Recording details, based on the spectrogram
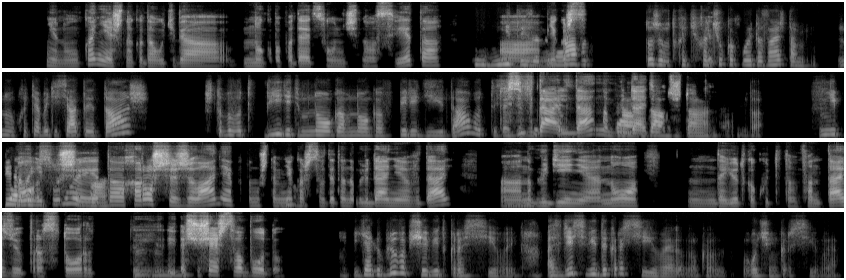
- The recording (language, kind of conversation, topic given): Russian, podcast, Как переезд повлиял на твоё ощущение дома?
- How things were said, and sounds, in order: none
